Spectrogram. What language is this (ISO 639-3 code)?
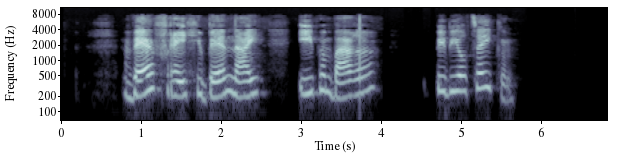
fry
